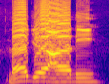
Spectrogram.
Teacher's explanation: pantulkan jim ketika ia berharokat sukun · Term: qalqalah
